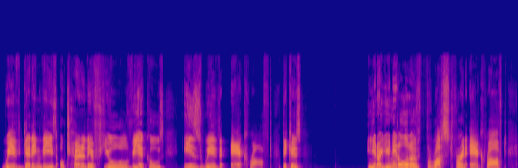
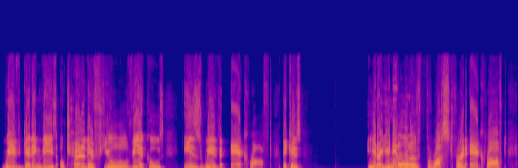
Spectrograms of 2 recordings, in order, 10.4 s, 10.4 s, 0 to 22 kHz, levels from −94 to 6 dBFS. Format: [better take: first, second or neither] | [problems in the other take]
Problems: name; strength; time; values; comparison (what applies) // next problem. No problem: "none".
first | distortion; slight; 10 dB below the speech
